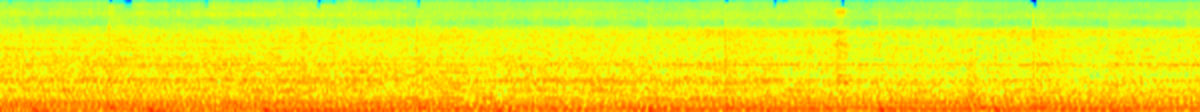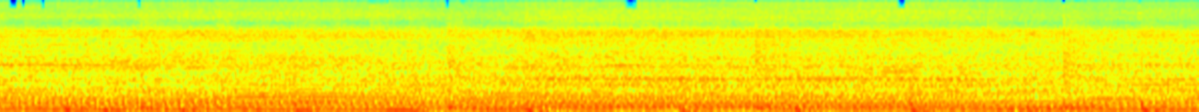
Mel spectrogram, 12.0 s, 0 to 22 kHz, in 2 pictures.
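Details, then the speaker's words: John Deere 70 skid steer in cold weather, after ignition rewiring to a starter button and fitting used rams: steady even idle, no misses or surging; no leaks, healthy and ready to work. "well about time we got her all good she's nothing leaking uh she's ready to work"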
